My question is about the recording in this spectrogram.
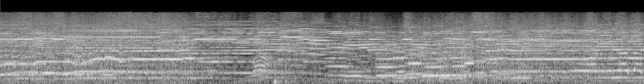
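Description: Live drama-troupe accompaniment music: harmonium and violin playing a melody with gliding, wavering notes over held tones.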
